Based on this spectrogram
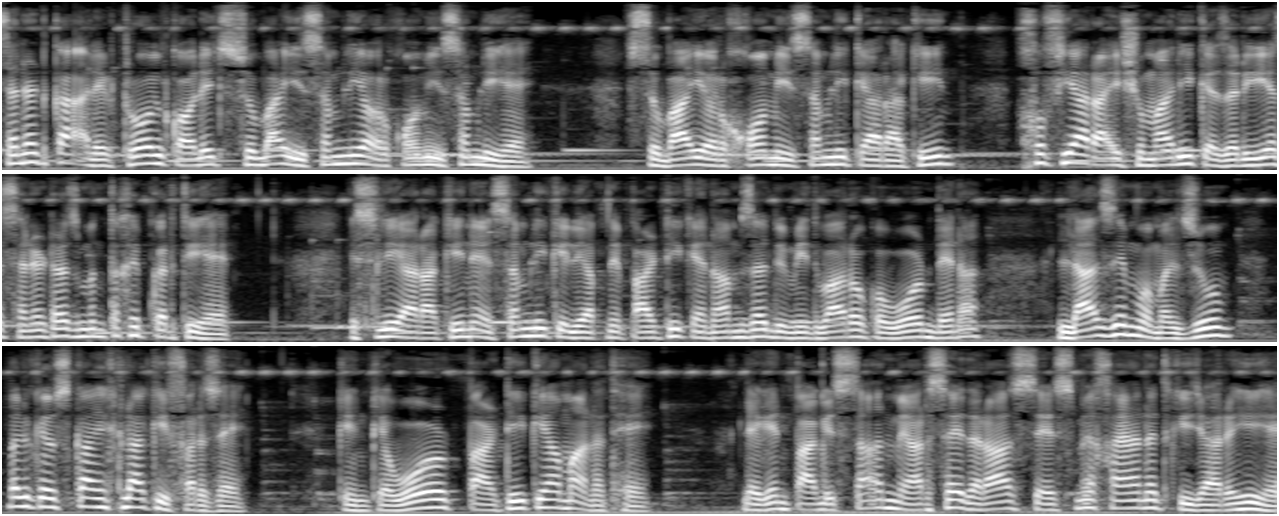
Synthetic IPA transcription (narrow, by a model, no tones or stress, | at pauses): sɛnəʈkaʔɪ̰lɛːkʈɾoːlkɔːled͡ʒsʊbaːiɪsə̃mbliɔːɾqɔ̰ːmiɪsɐ̃mbliɦɛː | sʊbaːiɔːɾqɔːmiɪsə̃mblikeaːɾaːkiːn | xʊfijaɾa̰ːiʃʊmaːɾikezɐɾiesɛneʈəɾzmʊ̃nt̪əxɪb̚kɐɾt̪iɦɛː | ɪslieɐɾaːkiːnẽɐsə̃mblikelieɐpnepaːɾʈikenaːmzəd̪ʊmiːd̪ʋaːɾõkoʋoːɾʈ̚d̪eːna̰laːzɪmʋɐmɐlzuːmbɐlkeʊskaɪxlaːkifɐɾzɦɛːkjõːkeɐʋoːɾɖ̚paːɾʈikiɐmaːnət̪ɦɛːleːkɪnpaːkɪst̪a̰ːnmẽɐɾsəed̪ɐɾaːzseɪsmẽxɐjaːnət̪kid͡ʒaːɾɐɦiɦɛː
